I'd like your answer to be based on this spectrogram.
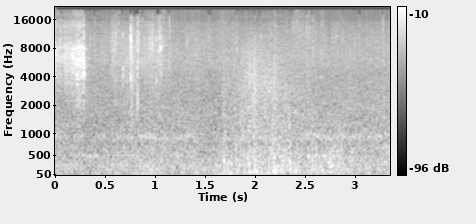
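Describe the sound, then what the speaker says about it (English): Steady rain and low rolling thunder fill the weather of the fantasy role-playing game The Elder Scrolls IV: Oblivion as a continuous, moderately quiet outdoor rumble, with no talking over it. "It's still raining."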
